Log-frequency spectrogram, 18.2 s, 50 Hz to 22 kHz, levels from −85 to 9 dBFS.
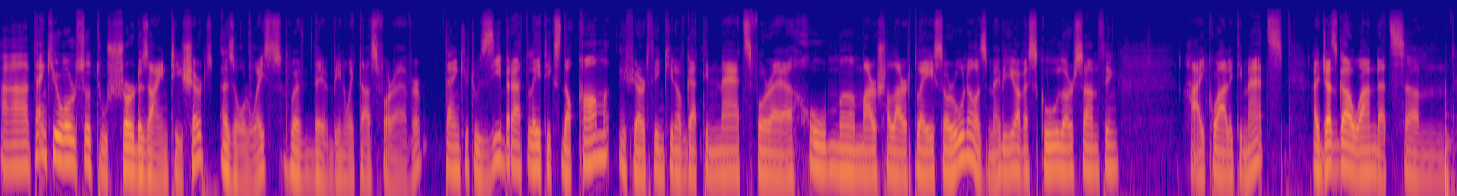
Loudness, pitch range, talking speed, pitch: -27 LUFS, 100-125 Hz, 180 wpm, 110 Hz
